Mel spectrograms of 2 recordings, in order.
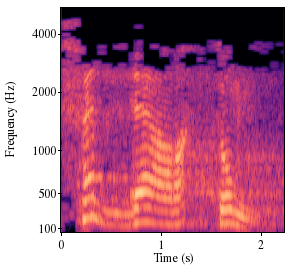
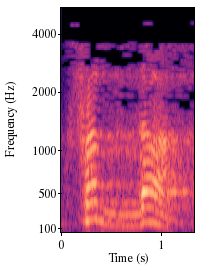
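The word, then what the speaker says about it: فادّارأتم: نفسا فدارأتم، دي عايزة منك فن في النطق، ما تقولش فضا، الدال الدال والمد بتاعها مرقق، هتقول فدان، عارف على وزن ايه فدان؟ شوف فدان ارض، فدان شوف الدان، هتقول لي ايه فضان ولا تقول لي فدان؟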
